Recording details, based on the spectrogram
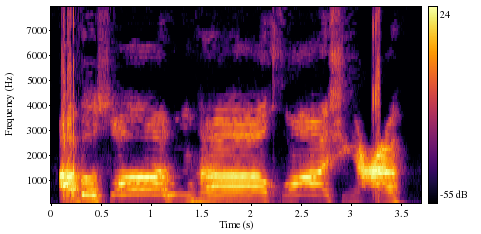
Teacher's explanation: अबसारुहा खाशिआ, अलिफ जहां पर जबर आती है उस हरफ को लंबा नहीं करेंगे, लेकिन जहां पर अलिफ खाली आता है इसको अलिफ मद्दा बोलते हैं, इसको एक अलिफ के बराबर लंबा करेंगे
